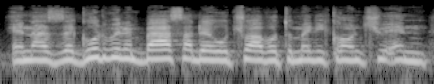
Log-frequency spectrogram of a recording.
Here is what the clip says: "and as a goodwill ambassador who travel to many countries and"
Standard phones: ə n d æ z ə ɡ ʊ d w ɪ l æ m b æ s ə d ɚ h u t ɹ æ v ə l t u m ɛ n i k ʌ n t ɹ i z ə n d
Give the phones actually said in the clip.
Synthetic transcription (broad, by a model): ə n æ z ə ɡ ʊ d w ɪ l æ m b æ s ə d ɚ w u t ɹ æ v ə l t u m ɛ n i k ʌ n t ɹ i ə n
